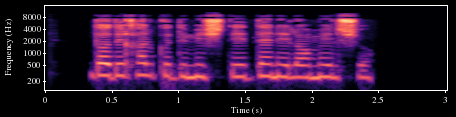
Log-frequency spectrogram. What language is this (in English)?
Pashto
